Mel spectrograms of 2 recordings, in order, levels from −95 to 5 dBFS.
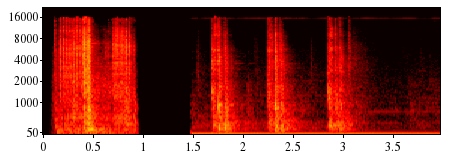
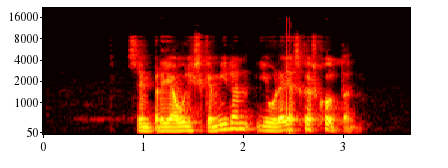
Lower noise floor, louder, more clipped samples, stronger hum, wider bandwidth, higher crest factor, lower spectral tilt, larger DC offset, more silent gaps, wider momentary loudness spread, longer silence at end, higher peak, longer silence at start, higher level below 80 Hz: second, -66 dBFS vs -73 dBFS; second, -31 LUFS vs -21 LUFS; neither; neither; first, 16.5 kHz vs 9.8 kHz; first, 30 dB vs 18 dB; second, -1.5 dB/octave vs -6.5 dB/octave; neither; first, 0.96-1.47 s vs none; first, 22 LU vs 9 LU; first, 0.8 s vs 0.55 s; about the same, -6 dBFS vs -4 dBFS; second, 0.05 s vs 0.9 s; about the same, -56 dBFS vs -54 dBFS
